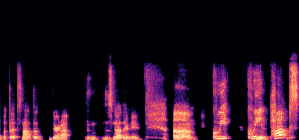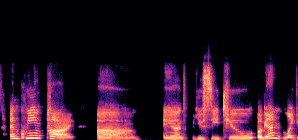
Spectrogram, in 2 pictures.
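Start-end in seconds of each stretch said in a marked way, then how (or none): 4.2-7.4 royal announcer. Acted. Announcer finally names the queens.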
